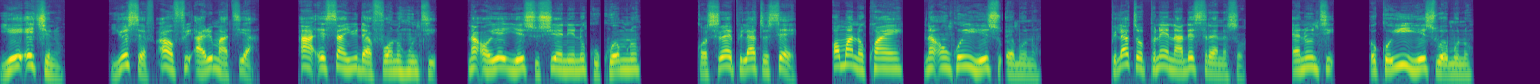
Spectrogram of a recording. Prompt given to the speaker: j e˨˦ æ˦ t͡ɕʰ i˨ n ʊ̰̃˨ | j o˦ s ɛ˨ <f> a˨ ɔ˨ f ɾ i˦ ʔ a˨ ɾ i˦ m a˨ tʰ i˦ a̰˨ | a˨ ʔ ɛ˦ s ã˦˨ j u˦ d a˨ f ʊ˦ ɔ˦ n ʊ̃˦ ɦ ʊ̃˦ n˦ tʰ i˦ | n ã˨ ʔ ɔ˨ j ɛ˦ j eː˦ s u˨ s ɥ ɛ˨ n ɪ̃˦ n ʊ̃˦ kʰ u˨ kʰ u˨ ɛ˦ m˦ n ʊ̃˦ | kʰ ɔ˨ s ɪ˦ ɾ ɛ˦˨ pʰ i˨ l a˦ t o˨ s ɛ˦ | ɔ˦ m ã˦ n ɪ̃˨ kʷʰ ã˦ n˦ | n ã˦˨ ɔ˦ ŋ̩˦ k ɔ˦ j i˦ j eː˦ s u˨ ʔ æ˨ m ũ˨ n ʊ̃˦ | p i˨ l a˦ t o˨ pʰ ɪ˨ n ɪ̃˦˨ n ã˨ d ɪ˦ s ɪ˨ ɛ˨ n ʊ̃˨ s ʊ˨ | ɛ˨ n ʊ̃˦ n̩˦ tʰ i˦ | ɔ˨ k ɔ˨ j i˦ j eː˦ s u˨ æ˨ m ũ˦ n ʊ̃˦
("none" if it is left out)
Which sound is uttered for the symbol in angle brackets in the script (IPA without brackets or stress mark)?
f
